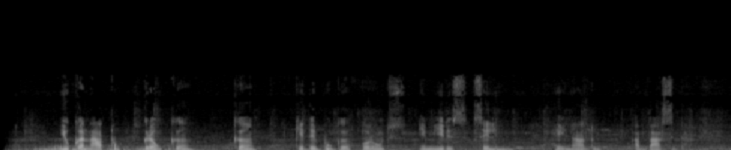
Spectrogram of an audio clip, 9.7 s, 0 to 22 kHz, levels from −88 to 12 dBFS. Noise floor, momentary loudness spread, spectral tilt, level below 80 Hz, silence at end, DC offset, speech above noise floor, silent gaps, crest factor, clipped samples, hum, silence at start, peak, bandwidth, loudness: -54 dBFS; 22 LU; -6.5 dB/octave; -68 dBFS; 0 s; under 0.1%; 20 dB; none; 28 dB; under 0.1%; none; 0.15 s; -8 dBFS; 11.5 kHz; -34 LUFS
